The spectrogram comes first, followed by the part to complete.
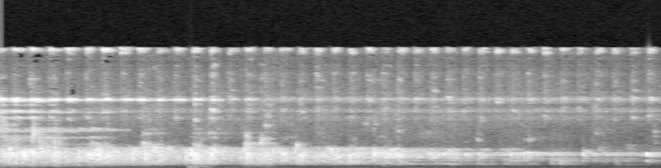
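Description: Congregation applauding, the clapping dying away over the few seconds.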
